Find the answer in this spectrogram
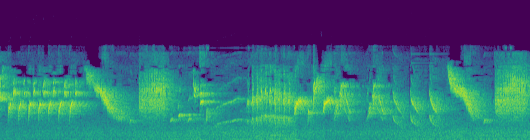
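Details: European goldfinch (Carduelis carduelis), song.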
